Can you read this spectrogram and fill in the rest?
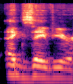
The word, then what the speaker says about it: Xavier: Xavier Henderson. Xavier Henderson. We'll make sure to pronounce both the X and the Z as he spells it, not as the Muskies do.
